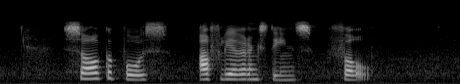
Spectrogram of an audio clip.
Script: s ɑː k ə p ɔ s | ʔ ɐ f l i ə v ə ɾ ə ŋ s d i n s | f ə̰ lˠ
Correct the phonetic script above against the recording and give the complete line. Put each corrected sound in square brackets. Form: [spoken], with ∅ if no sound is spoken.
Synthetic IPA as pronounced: s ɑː k ə p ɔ s | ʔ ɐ f l i ə v ə ɾ ə ŋ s d i n s | f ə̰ lˠ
